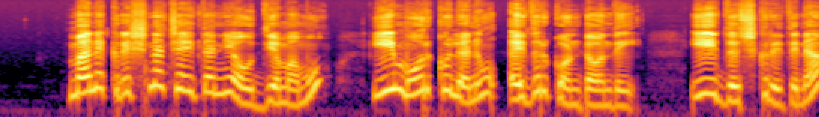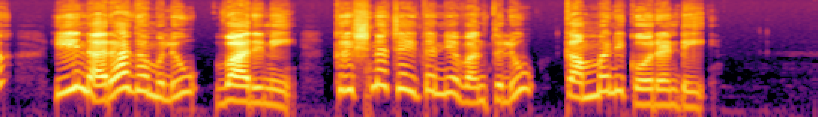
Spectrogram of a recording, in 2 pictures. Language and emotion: Telugu, neutral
